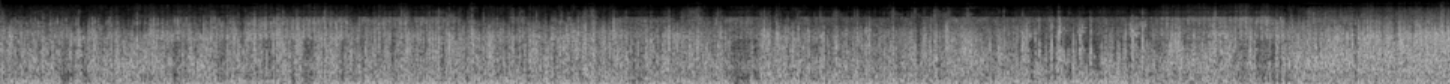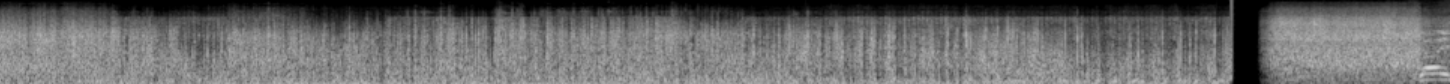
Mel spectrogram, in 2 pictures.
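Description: Wind roars loudly against the microphone.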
